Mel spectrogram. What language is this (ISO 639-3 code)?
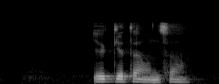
nep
